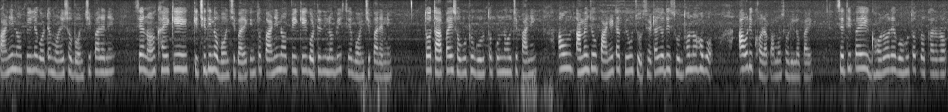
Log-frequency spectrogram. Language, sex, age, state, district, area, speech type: Odia, female, 18-30, Odisha, Malkangiri, urban, spontaneous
